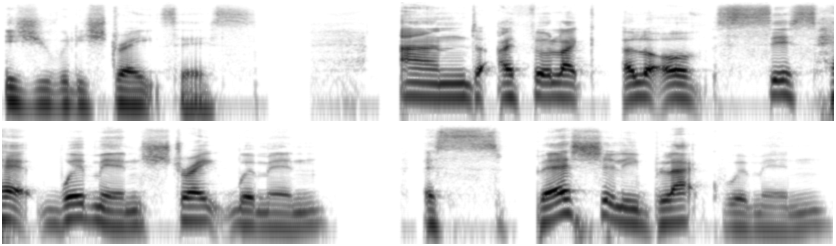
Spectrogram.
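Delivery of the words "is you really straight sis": put-on suspicious, accusing tone, low and quick. Act out someone questioning whether a man is straight, imitating a suspicious, accusatory tone. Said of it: "a tone of accusatory".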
